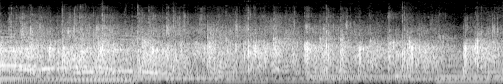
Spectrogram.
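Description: A church audience applauding, a steady, dense patter of clapping that holds at an even loudness over sustained low tones.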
